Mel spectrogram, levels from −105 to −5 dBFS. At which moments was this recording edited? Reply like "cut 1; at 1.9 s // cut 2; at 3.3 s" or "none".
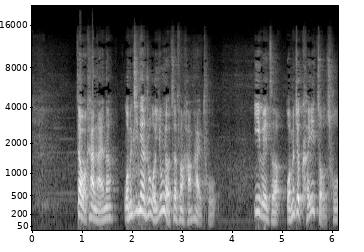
cut 1; at 1.7 s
